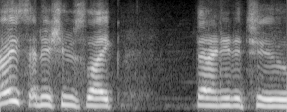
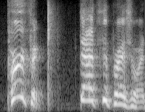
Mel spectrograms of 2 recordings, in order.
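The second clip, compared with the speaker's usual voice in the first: higher, eager mock customer; imitating the pleased customer; 6 semitones higher than usual. Shop owner mimics a collector happily accepting the price, higher. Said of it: "He goes".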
